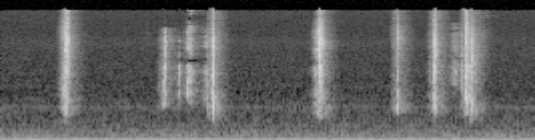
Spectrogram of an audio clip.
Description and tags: Cable Connection
Plugging in a cable.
